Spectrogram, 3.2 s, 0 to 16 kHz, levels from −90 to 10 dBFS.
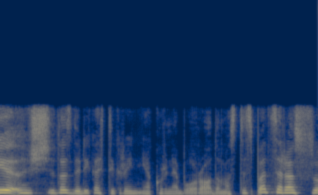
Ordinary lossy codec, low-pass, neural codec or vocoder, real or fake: MP3, 96 kbps; 7.2 kHz; codec, 16 kHz, 1 kbps, X-Codec, WavLM features, trained on Multilingual LibriSpeech; fake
